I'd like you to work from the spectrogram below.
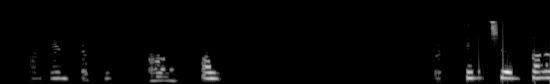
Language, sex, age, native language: Icelandic, male, 12, Icelandic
